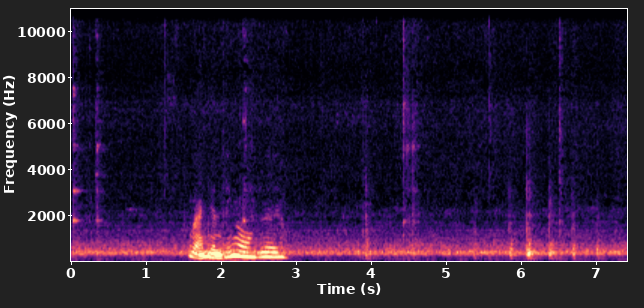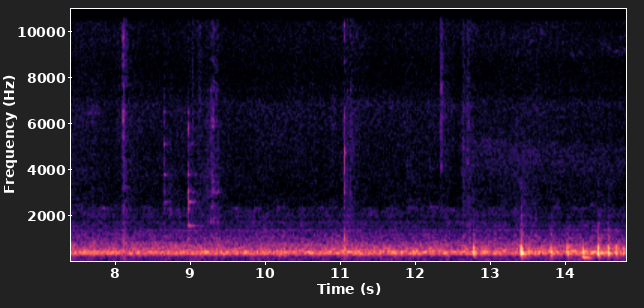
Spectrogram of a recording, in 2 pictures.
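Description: Oil sizzles and crackles steadily in a frying pan.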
